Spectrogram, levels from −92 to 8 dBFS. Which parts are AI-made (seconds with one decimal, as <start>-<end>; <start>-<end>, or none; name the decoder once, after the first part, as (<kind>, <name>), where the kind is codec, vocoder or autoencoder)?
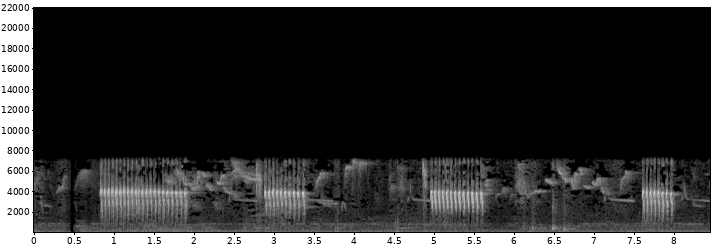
0.6-1.3 (vocoder, BigVGAN v2)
